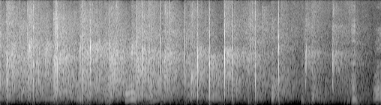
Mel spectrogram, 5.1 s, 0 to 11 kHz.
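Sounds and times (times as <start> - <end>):
crowd applauding with dense clapping: 0.0 - 4.7
speech: 1.7 - 2.2.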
